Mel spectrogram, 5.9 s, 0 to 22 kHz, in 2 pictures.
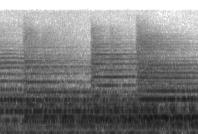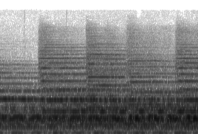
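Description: The bells of Big Ben's clock tower in London chime at 10:15 in a slow sequence of about seven resonant strikes, each ringing on and overlapping the next, loud and full over a steady low rumble of the busy morning commute.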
